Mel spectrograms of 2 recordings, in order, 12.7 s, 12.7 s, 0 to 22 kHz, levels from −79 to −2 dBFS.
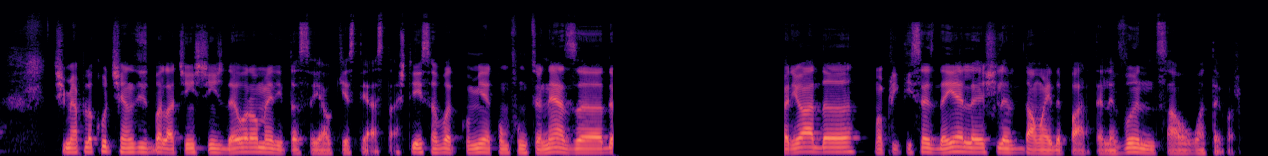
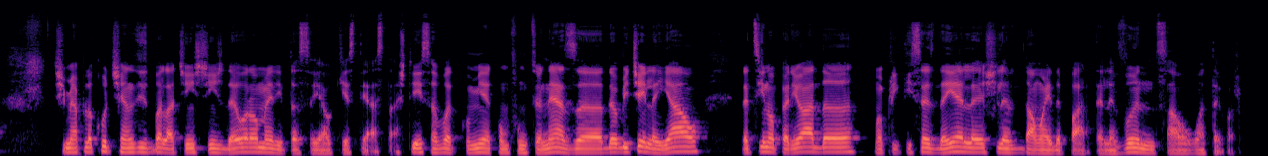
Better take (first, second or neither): second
